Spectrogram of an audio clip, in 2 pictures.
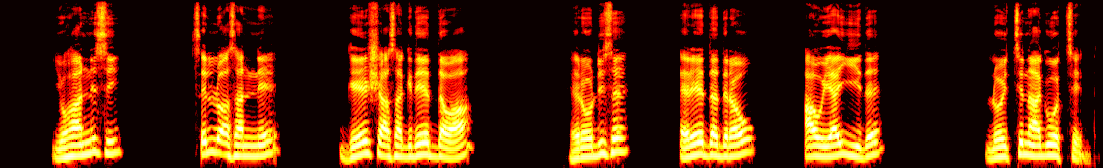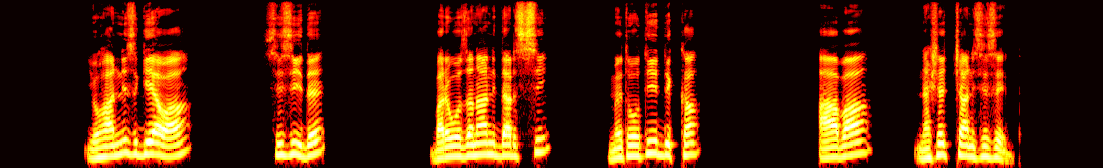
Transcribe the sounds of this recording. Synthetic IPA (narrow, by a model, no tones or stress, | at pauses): jɔɦaːnːɪsɪ | t͡sʼɪlːɔɐs̬ɐnːɛ | ɡe̞ːʃːɐːs̬ɐɡɪd̪e̞ːd̪ːɐwaː | hɛɾo̞ːd̪ɪsɛ | ɛɾe̞ːd̪ːɐd̪ɪɾɐw | ɐwjɐjːiːd̪ɛ | lɔjt͡sːɪnaːɡɪwɔt͡sːe̞̰ːd̪ːɐ̥ | jɔɦaːnːɪs̬ɡɪjawaː | sɪs̬iːd̪ɛ | bɐɾɛwɔzɐnaːnd̪ɐɾsɪ | mɛt̪o̞ːt̪̬iːd̪ːɪkːɐ | ʔaːbaː | nɐʃɛt͡ʃːaːns̬ɪs̬e̞ːd̪ːɐ̥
